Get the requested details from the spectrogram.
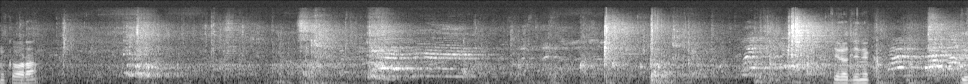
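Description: Roller skates roll and scrape across a hard floor in a large echoing hall.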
